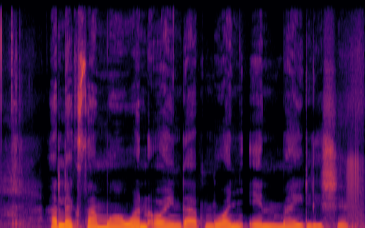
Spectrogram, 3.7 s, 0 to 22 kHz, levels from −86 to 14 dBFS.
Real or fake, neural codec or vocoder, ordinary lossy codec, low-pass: real; none; none; none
